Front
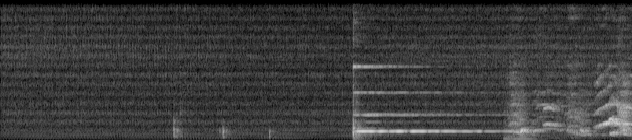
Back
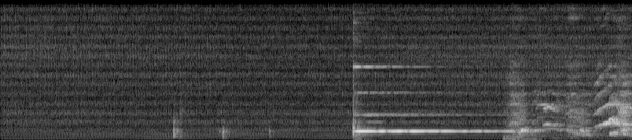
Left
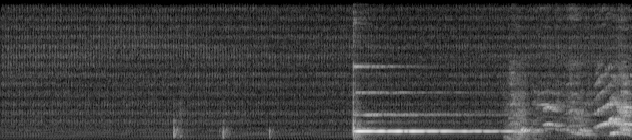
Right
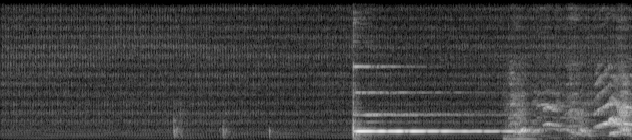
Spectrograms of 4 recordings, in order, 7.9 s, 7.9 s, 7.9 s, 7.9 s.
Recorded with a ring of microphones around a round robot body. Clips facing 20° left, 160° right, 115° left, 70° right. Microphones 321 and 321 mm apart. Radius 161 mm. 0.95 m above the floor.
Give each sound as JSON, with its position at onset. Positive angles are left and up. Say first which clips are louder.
{"t": 2.2, "sound": "footsteps", "louder": "back 4 dB, left 5 dB", "azimuth_deg": 155, "distance_m": 1.6}
{"t": 4.4, "sound": "a bell", "louder": "back 5 dB, right 2 dB", "azimuth_deg": -55, "distance_m": 2.5}
{"t": 6.3, "sound": "a giggle", "louder": "front 1 dB, right 2 dB", "azimuth_deg": -95, "distance_m": 4.5}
